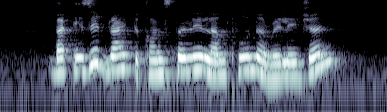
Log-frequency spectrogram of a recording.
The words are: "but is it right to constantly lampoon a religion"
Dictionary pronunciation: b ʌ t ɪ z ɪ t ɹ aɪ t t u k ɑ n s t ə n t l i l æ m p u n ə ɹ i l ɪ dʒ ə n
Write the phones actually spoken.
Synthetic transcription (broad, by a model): b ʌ t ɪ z ɪ t ɹ aɪ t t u k ɑ n s t ə n t l i l æ m p u n ə ɹ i l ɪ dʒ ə n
